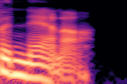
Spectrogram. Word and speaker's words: banana: We spell it with three A's. But listen to how we say it. Banana. That first a and the last A sound totally different from the one in the middle.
